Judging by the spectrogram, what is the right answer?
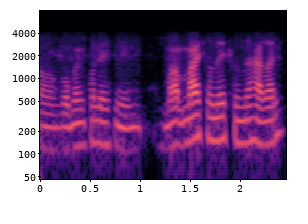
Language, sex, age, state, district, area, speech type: Bodo, male, 18-30, Assam, Kokrajhar, rural, conversation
